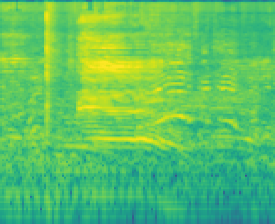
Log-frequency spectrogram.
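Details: At a market where Sahiwal cattle are sold in lots, a calf lets out a short, sliding moo that rises and then falls. A sharp knock comes just before it, with crowd hubbub and voices throughout.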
